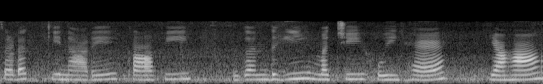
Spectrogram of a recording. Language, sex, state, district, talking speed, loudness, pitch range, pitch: Hindi, female, Haryana, Rohtak, 90 wpm, -19 LUFS, 215-240 Hz, 225 Hz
